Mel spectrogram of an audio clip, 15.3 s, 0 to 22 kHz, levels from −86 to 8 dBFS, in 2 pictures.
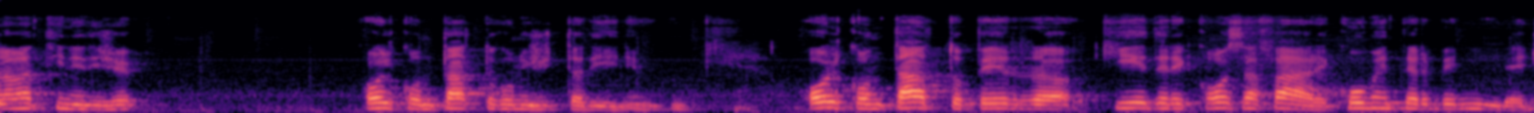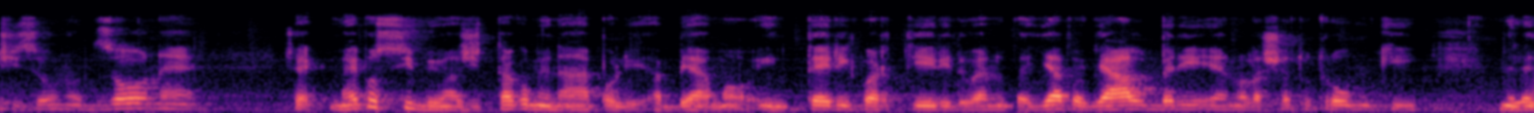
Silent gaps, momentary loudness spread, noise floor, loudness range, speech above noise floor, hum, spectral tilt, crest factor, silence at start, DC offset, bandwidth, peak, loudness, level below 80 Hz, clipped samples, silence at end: none; 14 LU; -57 dBFS; 5 LU; 34 dB; none; -5.5 dB/octave; 20 dB; 0 s; under 0.1%; 13 kHz; -2 dBFS; -23 LUFS; -64 dBFS; under 0.1%; 0 s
